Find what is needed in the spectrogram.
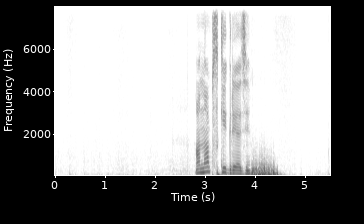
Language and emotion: Russian, neutral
